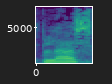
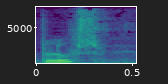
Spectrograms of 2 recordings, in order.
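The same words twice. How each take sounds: First: The word is pronounced the English way. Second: The word is pronounced the Spanish way. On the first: The speaker calls it right. "En inglés se dice Plus. O sea, se dice Plus" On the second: The speaker calls it wrong. "no Plus"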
